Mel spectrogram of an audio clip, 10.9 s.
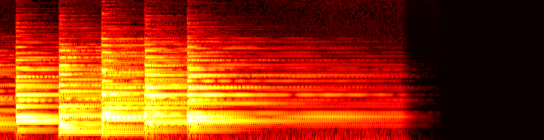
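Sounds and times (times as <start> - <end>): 
piano backing for hymns: 0.0 - 8.1.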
